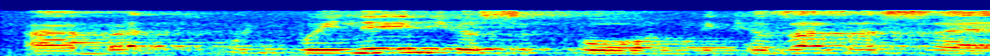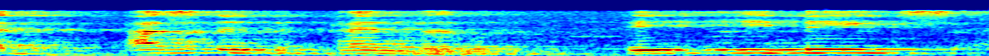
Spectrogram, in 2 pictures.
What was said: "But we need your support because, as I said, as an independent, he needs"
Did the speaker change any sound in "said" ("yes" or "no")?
no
